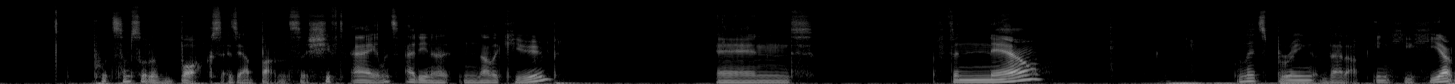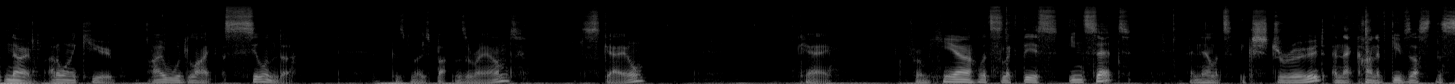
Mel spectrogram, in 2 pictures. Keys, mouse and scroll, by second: 1.4 scroll down 1, 2.1-2.5 middle drag, 2.5 scroll down 1, 2.8 middle click, 3.2 shift+a, 5.3 scroll down 2, 5.4 Tab, 12.1 KP_3, 13.1 g, 15.0 Delete, 16.3 shift+a, 18.9 r, 22.5 shift+middle click, 22.8 scroll up 1, 23.4 middle click, 24.0 right click, 24.6 shift+middle click, 25.2 i.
